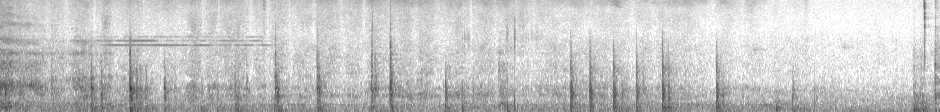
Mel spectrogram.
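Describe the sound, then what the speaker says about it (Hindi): Eraser rubbed across a classroom board during a chemistry lesson, heard as a series of short, dry scraping strokes in irregular bursts, close and moderately loud, with no talking. "ओके, रब कर देते हैं यहाँ पर।"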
